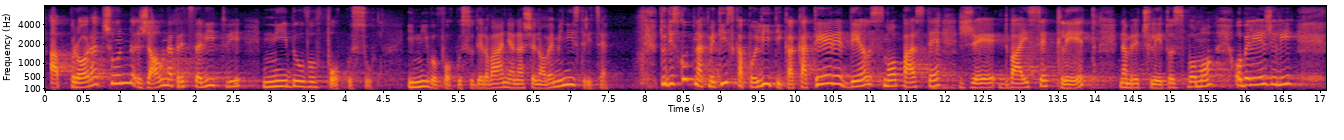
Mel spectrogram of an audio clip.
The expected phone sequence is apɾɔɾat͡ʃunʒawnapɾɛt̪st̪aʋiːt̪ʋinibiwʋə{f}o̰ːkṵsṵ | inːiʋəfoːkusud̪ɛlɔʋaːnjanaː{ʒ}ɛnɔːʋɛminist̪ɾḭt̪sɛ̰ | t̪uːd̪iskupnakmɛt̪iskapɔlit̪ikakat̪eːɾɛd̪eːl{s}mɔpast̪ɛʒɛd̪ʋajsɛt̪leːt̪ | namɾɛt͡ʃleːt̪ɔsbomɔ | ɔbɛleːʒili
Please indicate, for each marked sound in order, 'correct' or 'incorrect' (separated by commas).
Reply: correct, incorrect, correct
